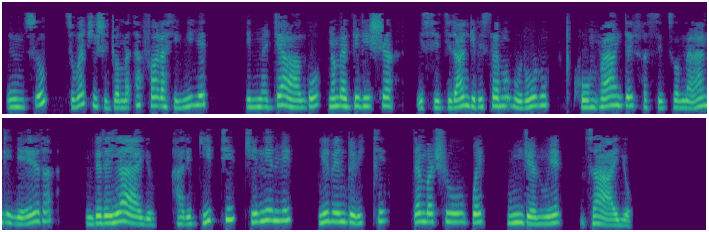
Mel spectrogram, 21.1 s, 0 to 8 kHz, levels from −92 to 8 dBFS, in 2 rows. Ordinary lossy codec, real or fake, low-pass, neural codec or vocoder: MP3, 24 kbps; fake; 7.2 kHz; codec, 16 kHz, 0.5 kbps, FunCodec, trained on Chinese and English, 25 frames a second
